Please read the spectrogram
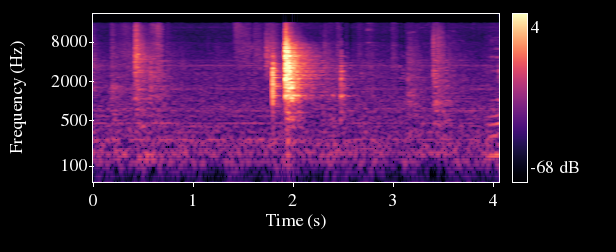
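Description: A sharp metallic clatter about halfway through, a small metal tray being set down on a wooden cutting board, among a few fainter knocks of kitchenware being handled.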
